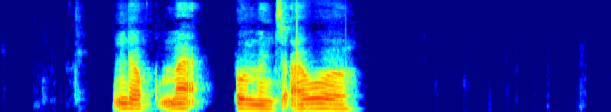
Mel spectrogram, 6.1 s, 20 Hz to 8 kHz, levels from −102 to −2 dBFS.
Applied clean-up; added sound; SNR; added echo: none; none; none; none.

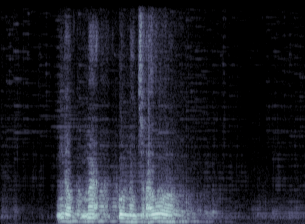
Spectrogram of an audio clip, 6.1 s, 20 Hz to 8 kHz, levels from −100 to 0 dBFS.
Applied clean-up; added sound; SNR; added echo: neural separator model SepFormer DNS4.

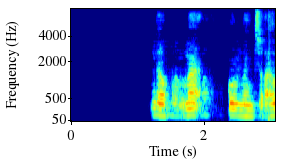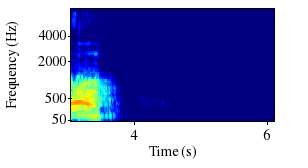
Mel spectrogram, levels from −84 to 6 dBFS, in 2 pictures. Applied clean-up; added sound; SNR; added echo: neural mask model DeepFilterNet 3.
